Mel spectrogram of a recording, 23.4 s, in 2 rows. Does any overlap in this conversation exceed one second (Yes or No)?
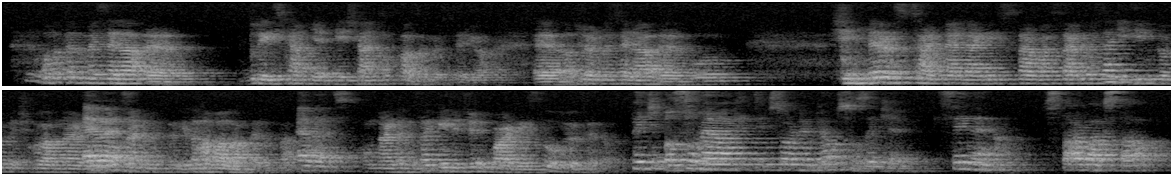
No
